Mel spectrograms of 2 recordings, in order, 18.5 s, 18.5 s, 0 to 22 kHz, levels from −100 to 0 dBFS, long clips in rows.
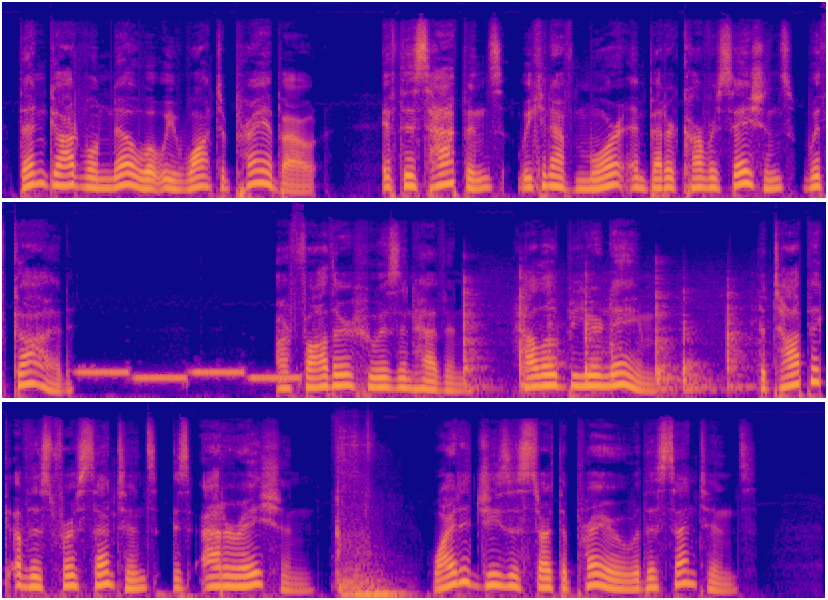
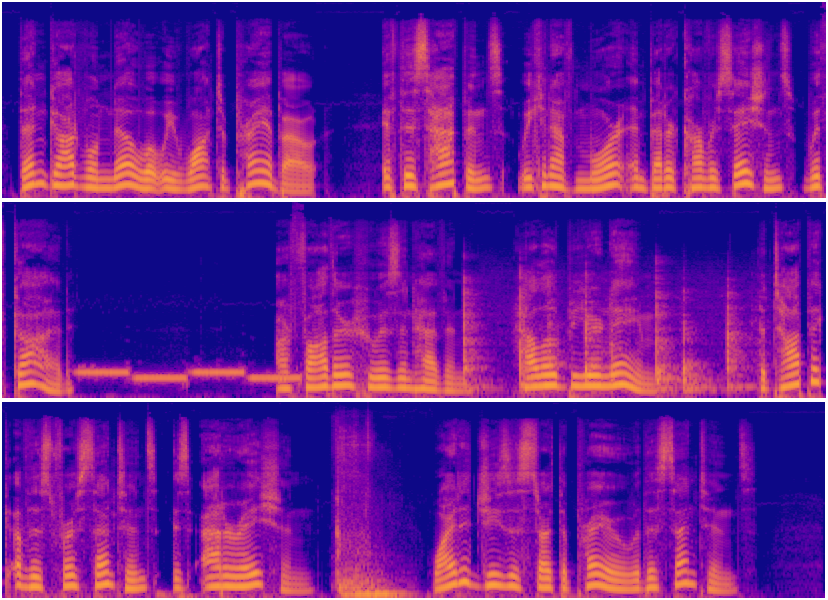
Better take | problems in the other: neither | siren; noticeable; from 6.5 to 8.5 s; peak 9 dB below the speech; the same in both // footsteps; noticeable; from 9.5 to 12 s; peak 7 dB below the speech; the same in both // door banging; noticeable; at 15 s; peak 5 dB below the speech; the same in both

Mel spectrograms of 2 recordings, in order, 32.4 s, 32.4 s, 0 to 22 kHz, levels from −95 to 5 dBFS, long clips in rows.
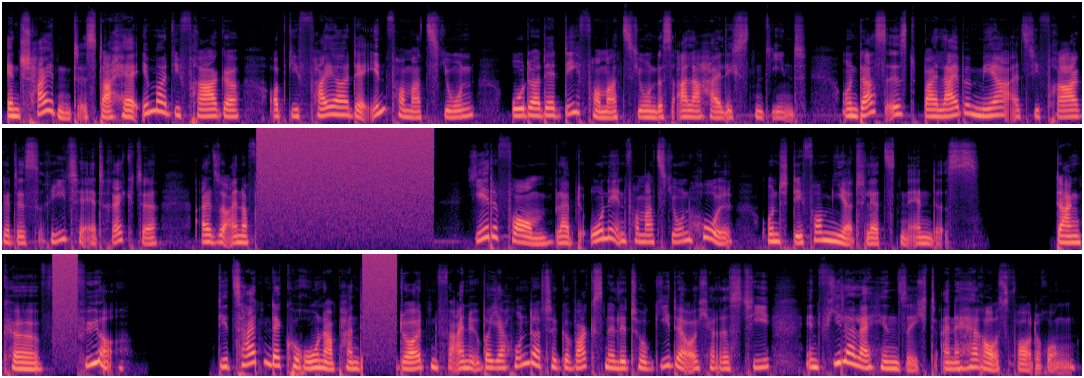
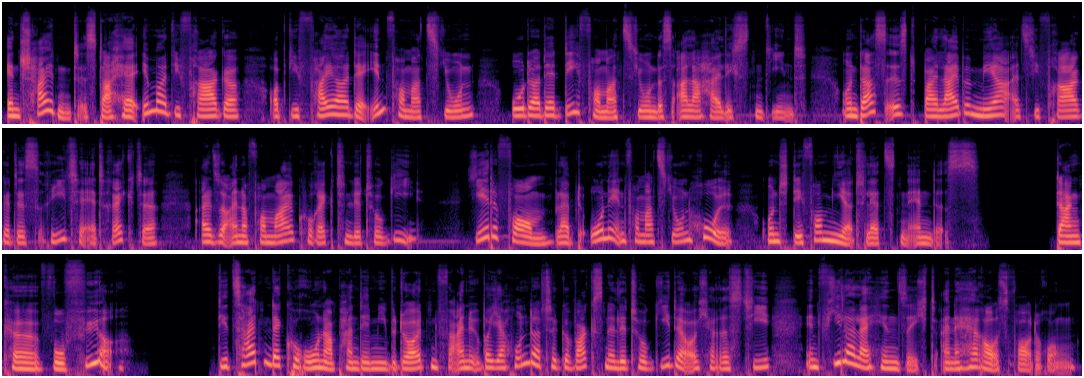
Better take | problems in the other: second | audio cutting out; filled with static; at 13 s for 2 s, at 22 s and at 25 s

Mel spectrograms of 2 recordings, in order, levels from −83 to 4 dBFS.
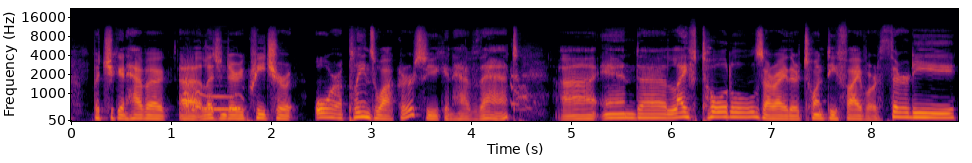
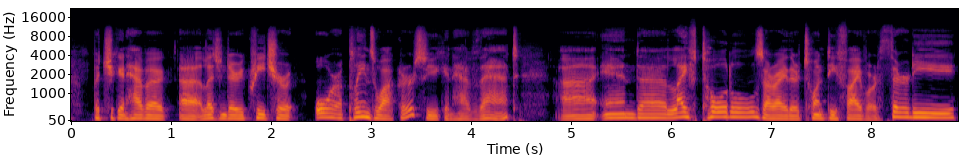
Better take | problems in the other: second | dog barking; noticeable; at 1 s; peak 4 dB below the speech // dog barking; faint; at 4.5 s; peak 15 dB below the speech

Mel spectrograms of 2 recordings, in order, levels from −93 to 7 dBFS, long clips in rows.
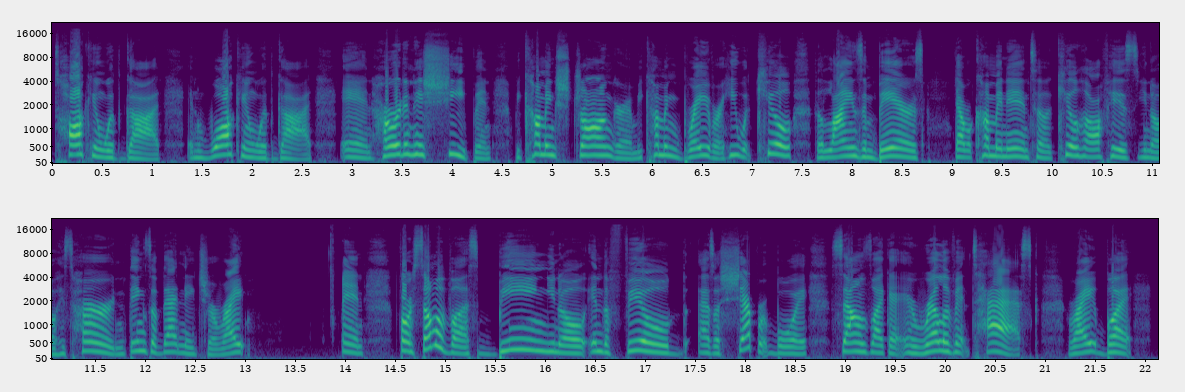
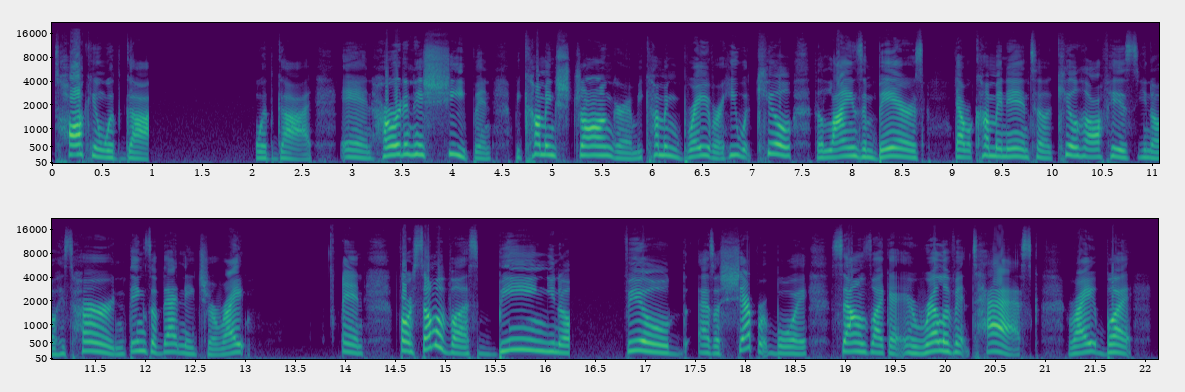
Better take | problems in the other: first | audio cutting out; at 1 s for 1 s and at 16 s for 0.5 s

